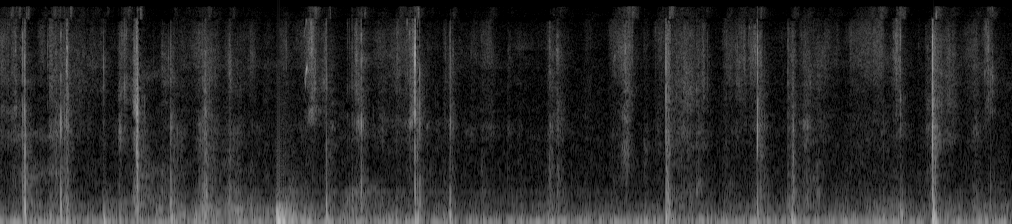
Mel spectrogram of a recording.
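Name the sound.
tarot cards being shuffled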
